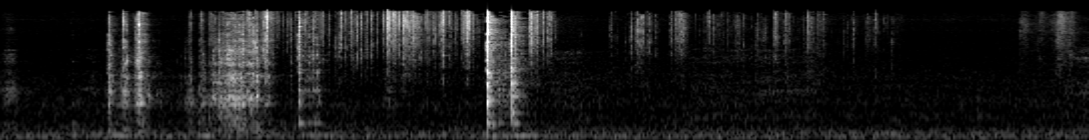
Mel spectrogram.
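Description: A pearl necklace rattling and clicking as it is pulled out of a table-top box, with a single sharp knock about three and a half seconds in; after that only faint ticks.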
